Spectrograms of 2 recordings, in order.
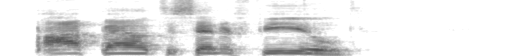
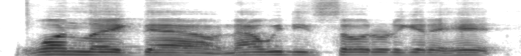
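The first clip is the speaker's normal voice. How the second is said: loud hype; 2 semitones higher, 9 dB louder than usual. Real, not acted. Parlay leg won.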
